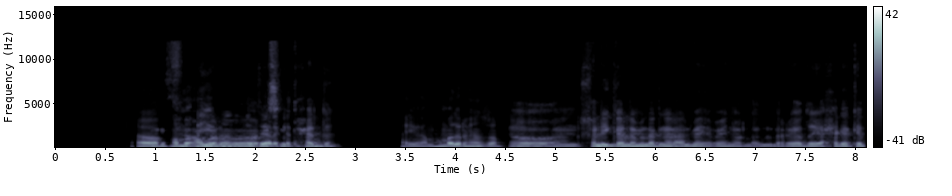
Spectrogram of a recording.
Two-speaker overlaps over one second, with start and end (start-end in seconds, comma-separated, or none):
1.0-2.4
